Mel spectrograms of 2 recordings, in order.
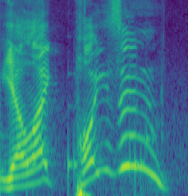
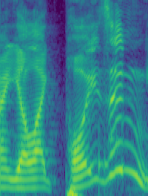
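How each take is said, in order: First: High, slow teasing voice; high silly voice. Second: Said in the usual way. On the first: Shown as a demonstration. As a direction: squeak it out slowly. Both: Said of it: "repeated in new voices".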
